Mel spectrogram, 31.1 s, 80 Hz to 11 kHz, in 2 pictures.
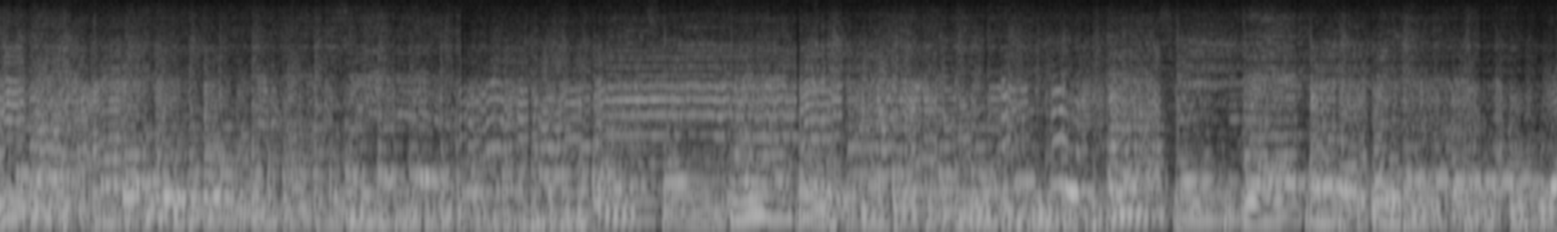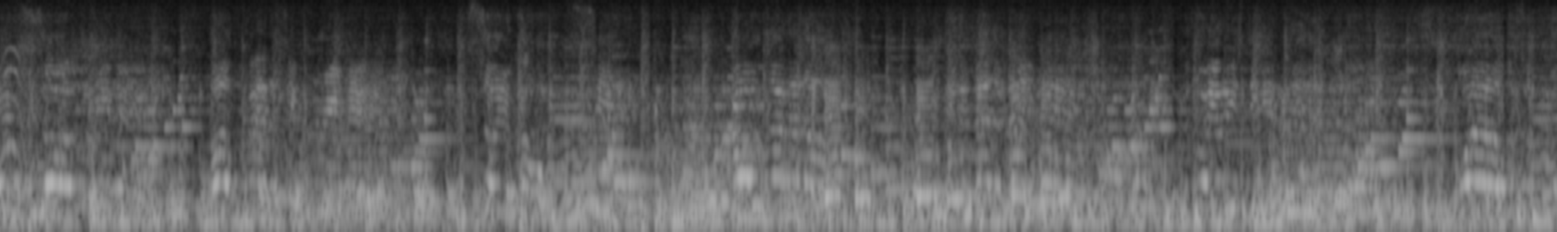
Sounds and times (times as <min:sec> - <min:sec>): Singing: 0:00.0 - 0:14.6, 0:15.4 - 0:22.0, 0:22.8 - 0:31.1
Blues: 0:00.0 - 0:31.1.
